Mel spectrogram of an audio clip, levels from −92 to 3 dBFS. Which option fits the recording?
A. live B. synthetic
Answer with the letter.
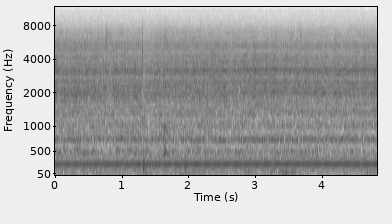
A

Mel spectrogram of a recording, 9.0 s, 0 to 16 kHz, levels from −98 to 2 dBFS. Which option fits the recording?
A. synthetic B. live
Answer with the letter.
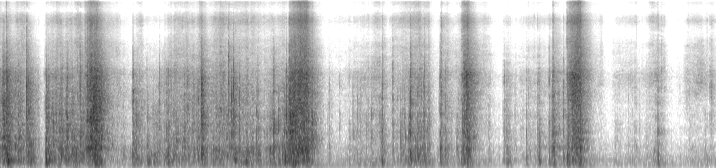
A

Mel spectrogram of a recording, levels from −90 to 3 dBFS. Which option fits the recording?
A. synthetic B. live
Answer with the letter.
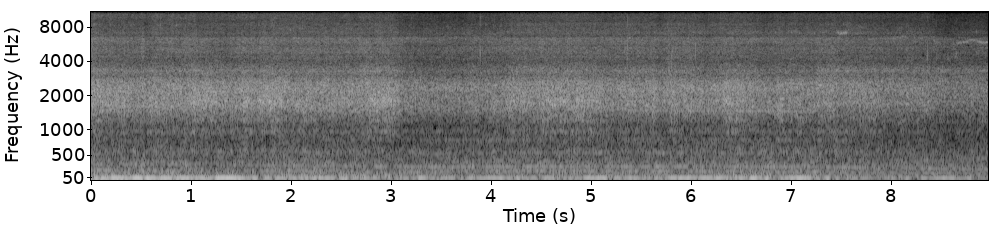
B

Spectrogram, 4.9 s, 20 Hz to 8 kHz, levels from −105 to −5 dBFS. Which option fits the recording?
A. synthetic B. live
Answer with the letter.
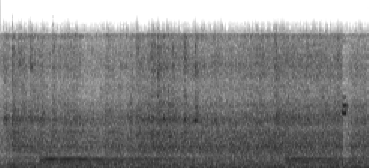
A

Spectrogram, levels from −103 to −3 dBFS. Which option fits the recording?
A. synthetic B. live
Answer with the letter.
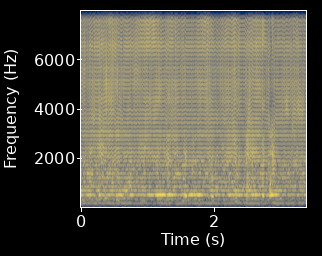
A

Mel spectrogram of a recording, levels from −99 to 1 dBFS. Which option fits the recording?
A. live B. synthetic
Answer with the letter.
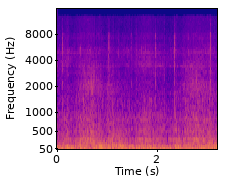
B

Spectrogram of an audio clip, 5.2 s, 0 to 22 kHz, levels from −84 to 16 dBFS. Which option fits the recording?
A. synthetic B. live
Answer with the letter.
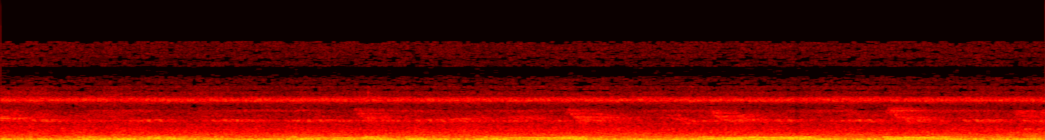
B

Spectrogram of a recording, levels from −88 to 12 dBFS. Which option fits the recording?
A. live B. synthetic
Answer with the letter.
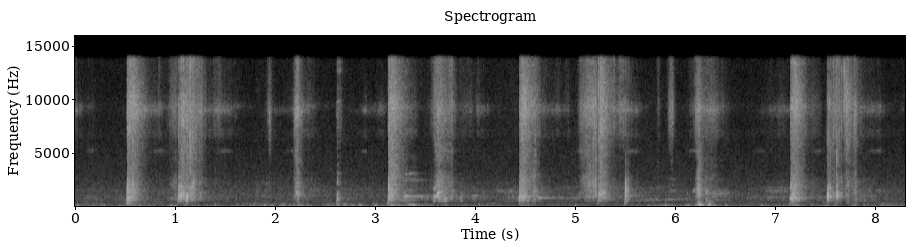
A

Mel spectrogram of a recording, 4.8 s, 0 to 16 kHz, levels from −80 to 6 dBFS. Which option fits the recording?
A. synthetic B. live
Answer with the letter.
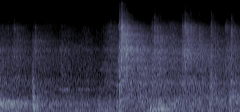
B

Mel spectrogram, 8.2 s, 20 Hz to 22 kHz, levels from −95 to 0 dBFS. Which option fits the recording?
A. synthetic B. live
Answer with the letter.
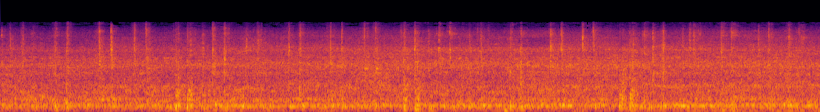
A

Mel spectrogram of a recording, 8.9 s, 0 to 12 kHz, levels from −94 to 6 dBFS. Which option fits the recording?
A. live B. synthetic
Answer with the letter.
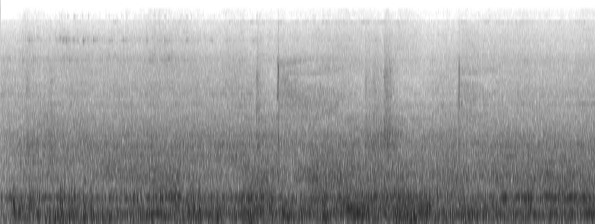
B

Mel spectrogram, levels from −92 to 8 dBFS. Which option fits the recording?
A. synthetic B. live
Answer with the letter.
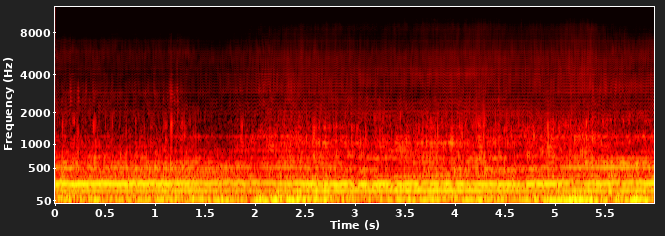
A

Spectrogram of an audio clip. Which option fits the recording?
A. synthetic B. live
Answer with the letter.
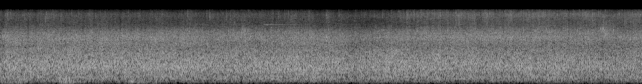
B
